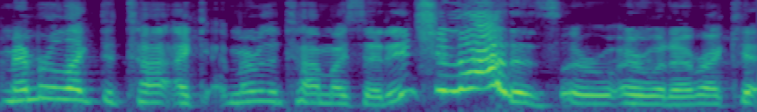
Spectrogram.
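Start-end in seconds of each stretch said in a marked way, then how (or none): 1.9-2.8 very loud, very high, belted exclamation. Repeating a word from an old bit: sounding like John Travolta. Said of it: "you sounded just like".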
